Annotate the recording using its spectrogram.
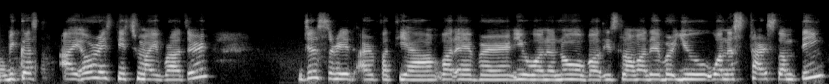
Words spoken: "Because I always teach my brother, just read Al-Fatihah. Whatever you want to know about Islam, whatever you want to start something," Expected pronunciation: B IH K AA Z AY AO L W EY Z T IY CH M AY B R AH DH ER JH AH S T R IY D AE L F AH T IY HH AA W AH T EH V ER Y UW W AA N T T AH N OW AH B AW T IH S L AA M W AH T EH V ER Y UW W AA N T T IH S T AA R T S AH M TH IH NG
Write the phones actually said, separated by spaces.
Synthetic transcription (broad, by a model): B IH K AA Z AY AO L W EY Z T IY CH M AY B R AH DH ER JH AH S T R IY D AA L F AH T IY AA W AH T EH V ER Y UW W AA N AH N OW AH B AW T IH S L AA M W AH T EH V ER Y UW W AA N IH S T AA R T S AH M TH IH NG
